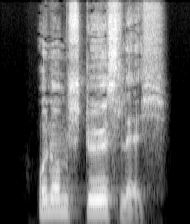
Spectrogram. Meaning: unalterable; which cannot be overturned
- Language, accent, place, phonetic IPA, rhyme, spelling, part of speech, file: German, Germany, Berlin, [ʊnʔʊmˈʃtøːslɪç], -øːslɪç, unumstößlich, adverb, De-unumstößlich.ogg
